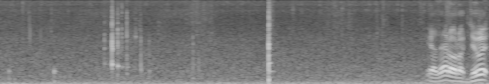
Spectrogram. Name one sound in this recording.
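A wooden stick scrapes and rustles against dry leaves.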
